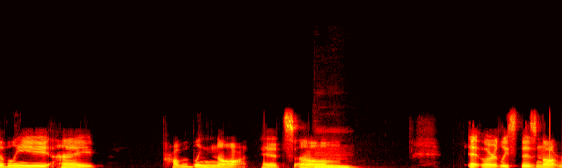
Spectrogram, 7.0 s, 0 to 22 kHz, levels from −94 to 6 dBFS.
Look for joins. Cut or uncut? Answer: uncut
